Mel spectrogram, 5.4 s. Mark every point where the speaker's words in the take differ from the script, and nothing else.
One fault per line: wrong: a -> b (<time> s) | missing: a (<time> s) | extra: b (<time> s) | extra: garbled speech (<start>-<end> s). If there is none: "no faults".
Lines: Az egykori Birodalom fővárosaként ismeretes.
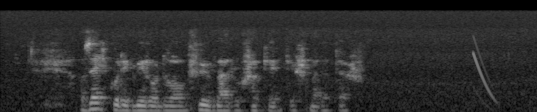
no faults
